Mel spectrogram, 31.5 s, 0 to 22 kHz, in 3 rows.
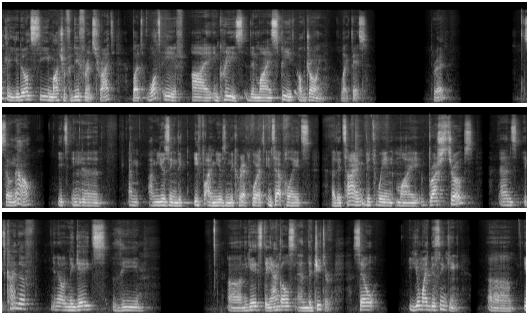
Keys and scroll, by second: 2.0 super+z, 16.7 super+z.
